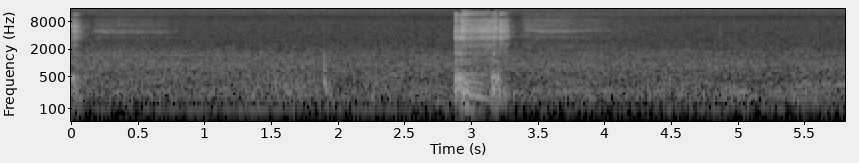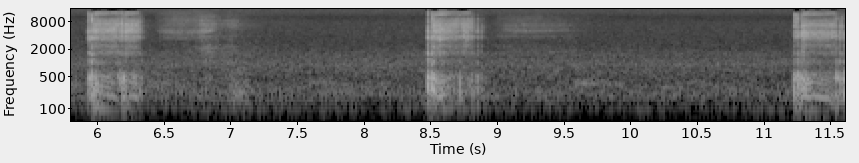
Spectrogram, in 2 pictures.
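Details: 8-week-old pit bull puppy asleep on an arm, snoring: short, hissing, snuffly breaths about every three seconds in a quiet room.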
